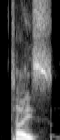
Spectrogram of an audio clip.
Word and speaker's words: Tice: Tice rhymes with dice.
